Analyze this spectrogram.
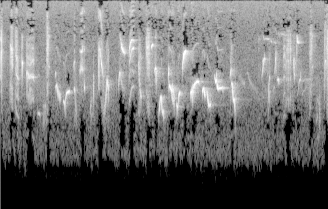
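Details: Eurasian blackcap song used as a hunting lure: a fast, loud, varied warble of twittering and fluty whistled phrases tumbling up and down, continuous for about five seconds, then a brief pause and a softer resumption.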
